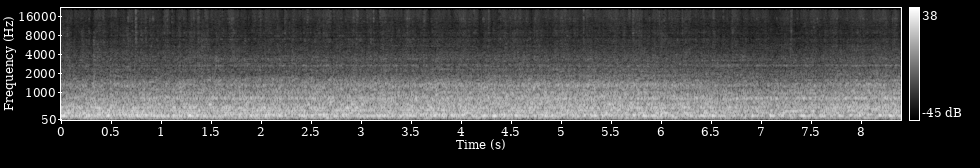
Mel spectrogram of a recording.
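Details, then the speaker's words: Westinghouse washing machine, repaired several times in six months, during the spin cycle. It makes a loud, steady, jet-like roar that gets worse with speed, leaks water underneath and doesn't brake. A worn transmission is suspected, and the basket turns both ways. "Ahí bota el agua. ¿Sí ven cómo suena horrible? Y aparte dan el charco de agua."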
